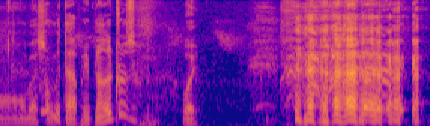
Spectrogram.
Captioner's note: laughs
